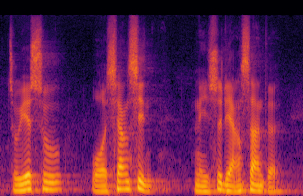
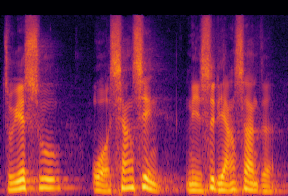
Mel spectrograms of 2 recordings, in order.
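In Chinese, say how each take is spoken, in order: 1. 这句话说得很轻，声音低。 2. 这句话要提高声音来说。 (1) "如果你在声音上面只是这样子" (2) "尝试提高一些些"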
